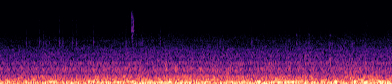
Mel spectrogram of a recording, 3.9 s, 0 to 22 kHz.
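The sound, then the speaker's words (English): A Dodge Challenger cruising at 70 on the highway, heard from inside, with a steady low engine and road rumble droning throughout and no breaks. “Bro, I'm about to shift this bitch into fucking sport mode. Really fucking break this car in. That's probably not a good idea. We're doing 70.”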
